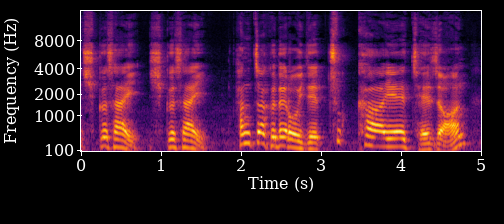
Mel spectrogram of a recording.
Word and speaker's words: 祝祭: 발음은 시크사이.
